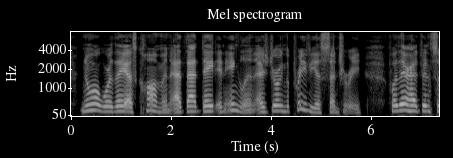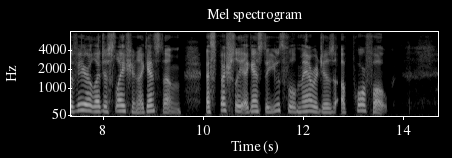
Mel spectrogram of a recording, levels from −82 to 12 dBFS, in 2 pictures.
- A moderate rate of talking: No, slow, 125 wpm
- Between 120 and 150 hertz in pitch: No, medium, 185 Hz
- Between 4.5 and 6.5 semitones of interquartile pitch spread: No, average, 2.8 semitones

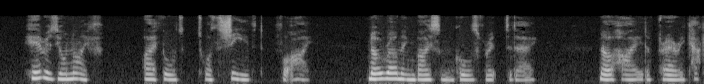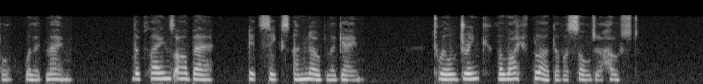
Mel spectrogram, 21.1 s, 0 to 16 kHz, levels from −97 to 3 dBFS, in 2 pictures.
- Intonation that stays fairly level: Yes, narrow, 2.1 semitones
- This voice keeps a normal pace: No, slow, 125 wpm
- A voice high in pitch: Yes, high, 215 Hz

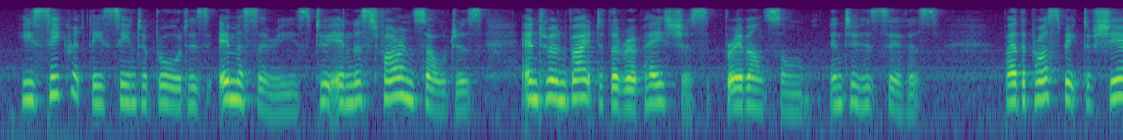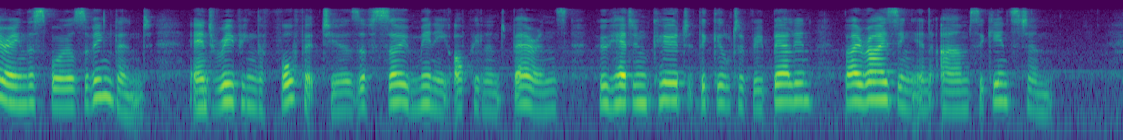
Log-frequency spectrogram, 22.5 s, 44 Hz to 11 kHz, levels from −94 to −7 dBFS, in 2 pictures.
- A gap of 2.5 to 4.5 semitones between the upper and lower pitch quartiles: Yes, average, 3.8 semitones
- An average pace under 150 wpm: Yes, slow, 135 wpm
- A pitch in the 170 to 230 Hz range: Yes, high, 190 Hz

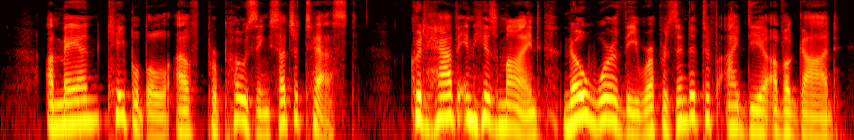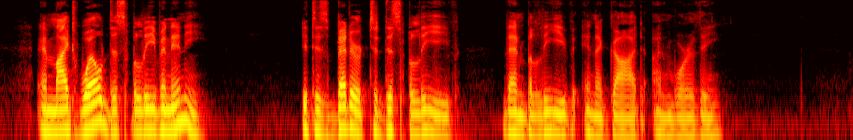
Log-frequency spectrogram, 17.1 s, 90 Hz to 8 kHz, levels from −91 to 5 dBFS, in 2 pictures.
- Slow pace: Yes, slow, 130 wpm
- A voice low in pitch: Yes, low, 120 Hz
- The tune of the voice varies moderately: No, wide, 6.8 semitones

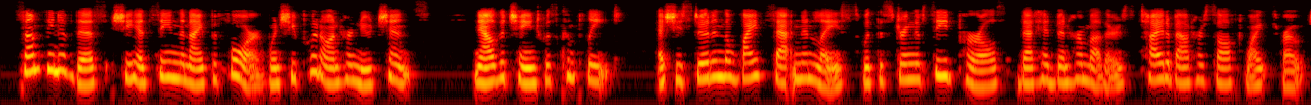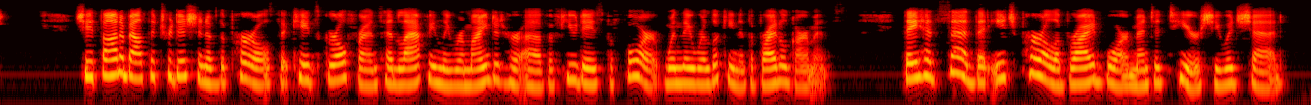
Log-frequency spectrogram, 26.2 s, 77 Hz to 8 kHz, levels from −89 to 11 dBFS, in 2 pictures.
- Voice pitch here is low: No, high, 215 Hz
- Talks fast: Yes, fast, 210 wpm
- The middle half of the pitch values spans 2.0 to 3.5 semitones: No, average, 4.3 semitones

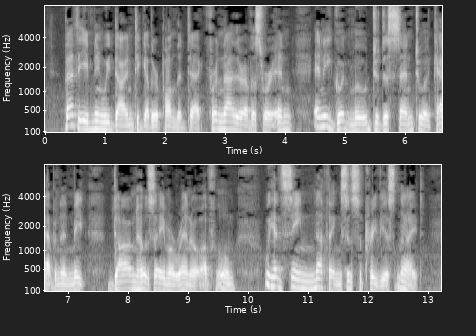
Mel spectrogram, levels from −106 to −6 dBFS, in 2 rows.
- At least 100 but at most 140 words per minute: No, average, 165 wpm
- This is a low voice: Yes, low, 115 Hz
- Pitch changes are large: No, average, 3.9 semitones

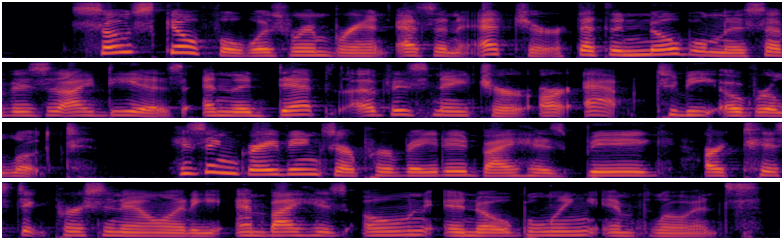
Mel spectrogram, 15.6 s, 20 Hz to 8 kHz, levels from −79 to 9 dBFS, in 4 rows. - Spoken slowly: No, average, 150 wpm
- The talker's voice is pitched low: No, medium, 185 Hz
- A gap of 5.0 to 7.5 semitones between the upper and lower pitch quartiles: No, average, 3.1 semitones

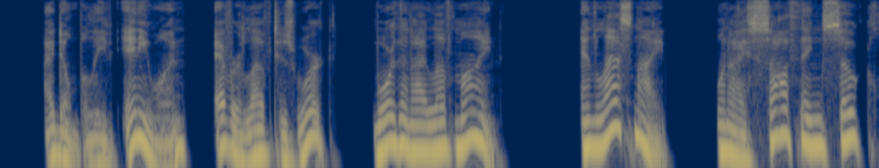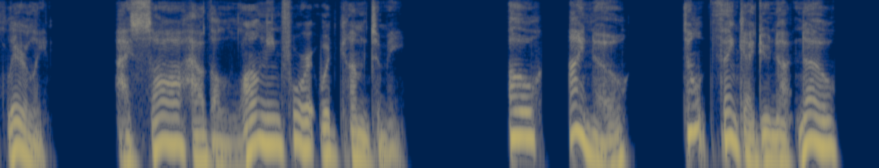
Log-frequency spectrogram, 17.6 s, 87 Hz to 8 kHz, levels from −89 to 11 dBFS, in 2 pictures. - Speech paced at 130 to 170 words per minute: Yes, average, 145 wpm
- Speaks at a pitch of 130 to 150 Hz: Yes, low, 135 Hz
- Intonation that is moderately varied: No, wide, 8.4 semitones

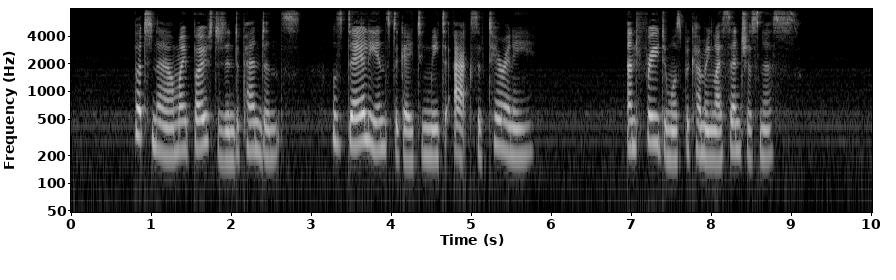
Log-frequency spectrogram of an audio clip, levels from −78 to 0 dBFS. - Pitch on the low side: No, high, 220 Hz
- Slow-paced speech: Yes, slow, 110 wpm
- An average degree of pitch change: Yes, average, 3.9 semitones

